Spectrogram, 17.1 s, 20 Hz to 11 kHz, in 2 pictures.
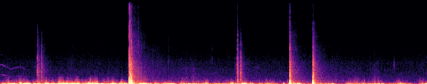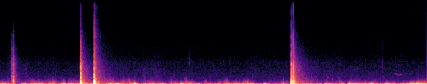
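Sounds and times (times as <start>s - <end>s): firework shells bursting: 2.6s - 4.0s, 5.7s - 6.9s, 10.2s - 11.6s, 14.4s - 15.1s.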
